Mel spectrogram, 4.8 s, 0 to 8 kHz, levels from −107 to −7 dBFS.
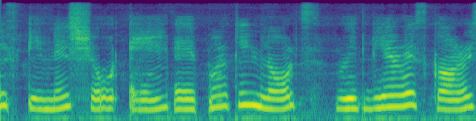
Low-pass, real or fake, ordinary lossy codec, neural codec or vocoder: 7.2 kHz; fake; none; codec, 24 kHz, 1 kbps, SNAC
